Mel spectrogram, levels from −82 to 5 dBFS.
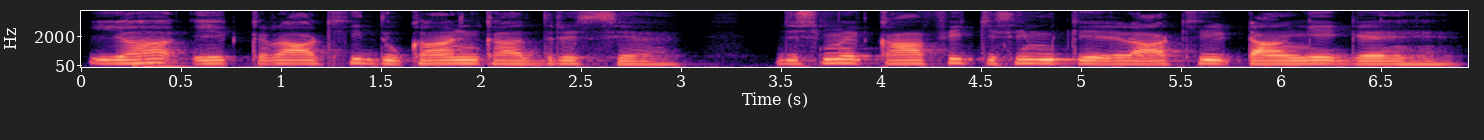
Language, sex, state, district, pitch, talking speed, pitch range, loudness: Hindi, male, Jharkhand, Palamu, 130 Hz, 130 wpm, 125-140 Hz, -17 LUFS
